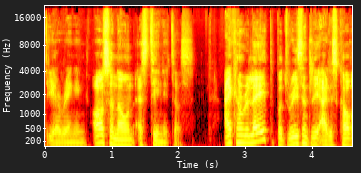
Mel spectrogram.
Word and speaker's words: tinnitus: The second thing, there is a debate whether it's correct to say tinnitus or tinnitus. I will stick with tinnitus because that's how you say it in German.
